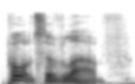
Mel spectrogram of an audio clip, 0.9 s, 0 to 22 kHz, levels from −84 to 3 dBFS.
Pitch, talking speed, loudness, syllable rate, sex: 135 Hz, 200 wpm, -17 LUFS, 3.5 syllables/s, male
